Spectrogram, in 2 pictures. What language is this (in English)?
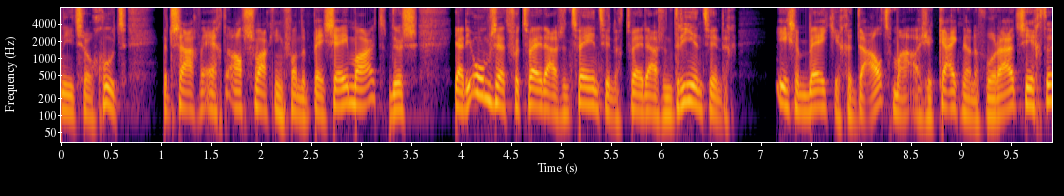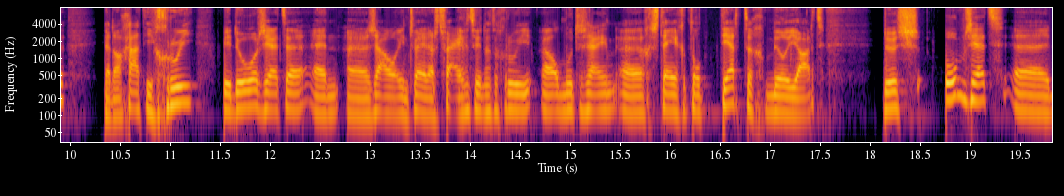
Dutch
